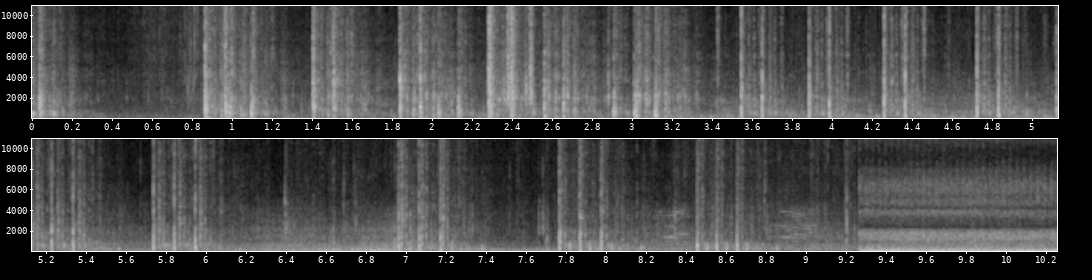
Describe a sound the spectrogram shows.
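Rapid rifle shots crack nearby.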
